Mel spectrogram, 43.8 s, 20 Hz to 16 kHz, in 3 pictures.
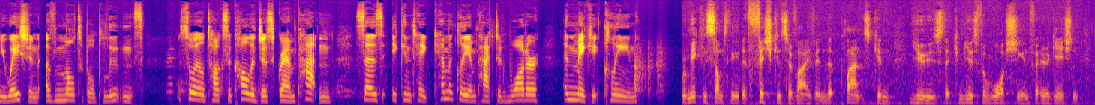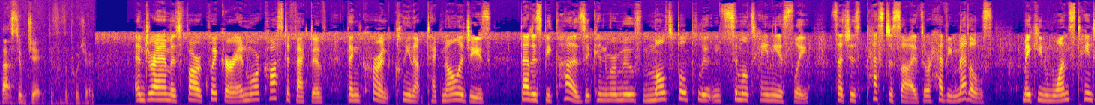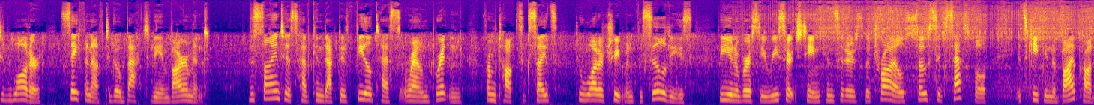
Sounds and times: Speech: 0.0 - 8.5, 9.1 - 32.0, 32.6 - 43.7.

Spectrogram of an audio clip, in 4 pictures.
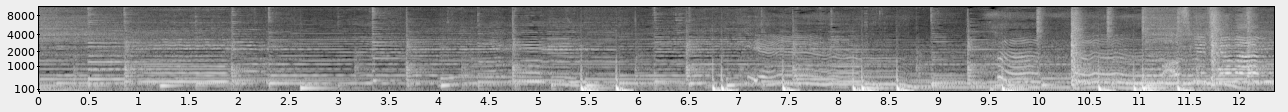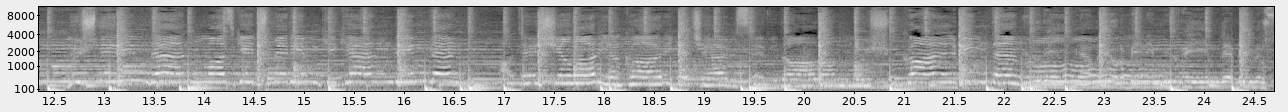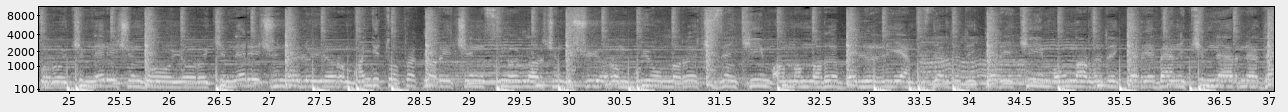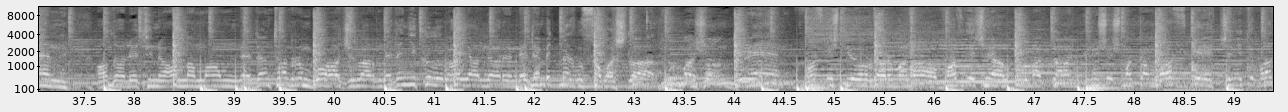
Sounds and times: Music: 0.0 - 49.3.

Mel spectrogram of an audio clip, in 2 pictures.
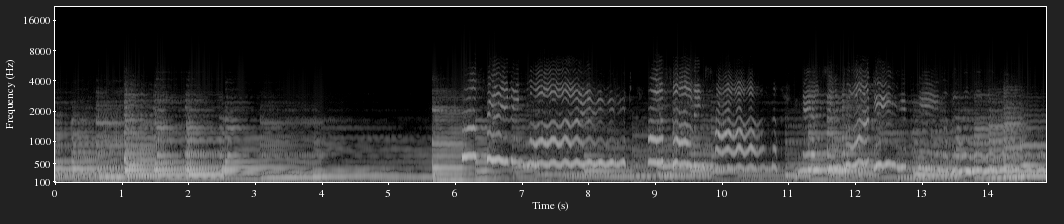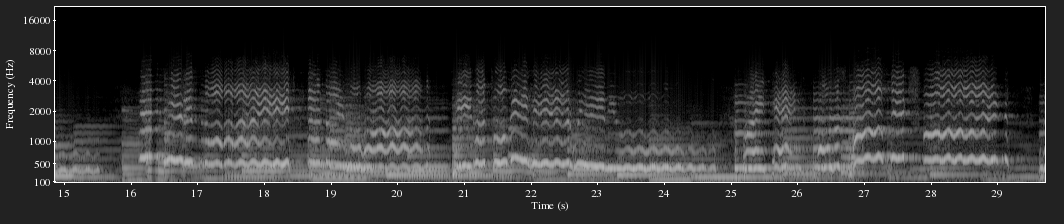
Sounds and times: Music: 0.0 - 29.7
Female singing: 6.1 - 15.5, 16.2 - 29.7.

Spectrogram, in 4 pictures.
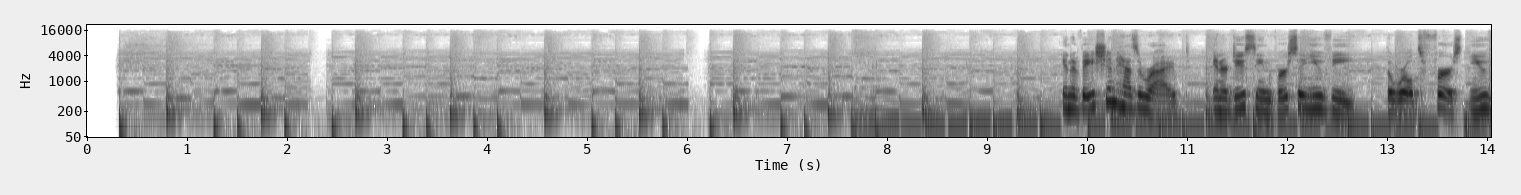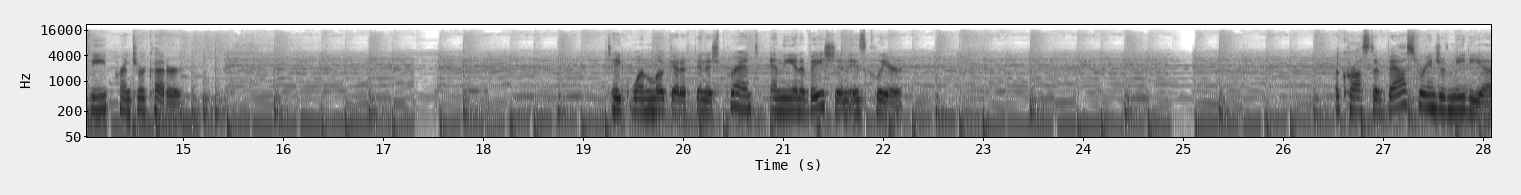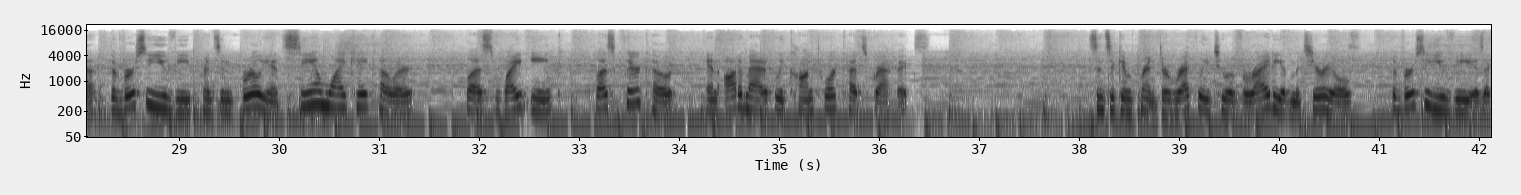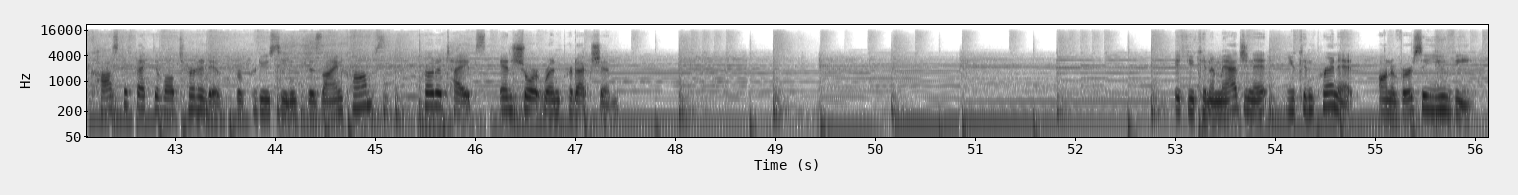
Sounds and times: Music: 0.3 - 56.1
Speech: 9.8 - 15.0, 19.2 - 22.2, 26.6 - 36.5, 38.1 - 47.4, 53.0 - 56.0.

